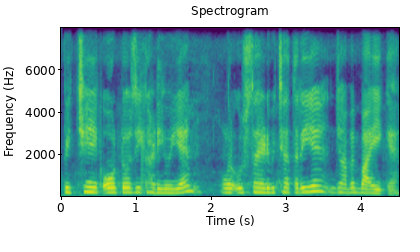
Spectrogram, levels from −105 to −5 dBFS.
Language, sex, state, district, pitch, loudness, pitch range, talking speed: Hindi, female, Haryana, Jhajjar, 210 Hz, -16 LUFS, 200-215 Hz, 225 wpm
